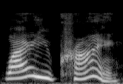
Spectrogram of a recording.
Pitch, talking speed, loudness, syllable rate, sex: 280 Hz, 195 wpm, -14 LUFS, 4.4 syllables/s, female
